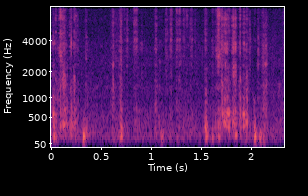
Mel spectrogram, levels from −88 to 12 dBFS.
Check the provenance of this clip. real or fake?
real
